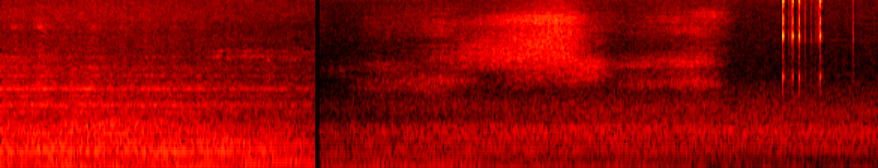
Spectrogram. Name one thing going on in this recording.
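Heavy game music plays loudly, then drops to a quieter, muffled hum.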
